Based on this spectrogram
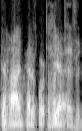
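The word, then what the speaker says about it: Tahaad Pettiford: on another guard back in the college system, Tahad Pedifford. I'm sure I'm Am I mispronouncing that? I hope I'm getting that correct. Uh, yeah, like Tahad Pedford.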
